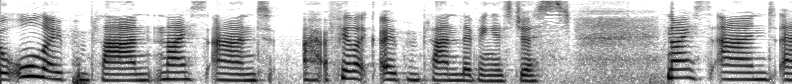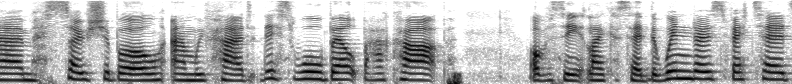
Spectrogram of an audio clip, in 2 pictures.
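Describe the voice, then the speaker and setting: A woman's voice: a little high, fairly bright tone, no room sound. Young woman, casual vlogger, rambling and chatty, handheld camera on a building site. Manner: chatty, rambling, lots of fillers. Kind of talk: casual renovation walkthrough. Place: indoor and outdoor building site. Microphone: handheld camera, filming herself off screen.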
